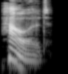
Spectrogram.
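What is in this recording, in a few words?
"powered", English, British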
